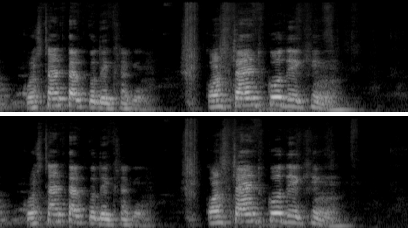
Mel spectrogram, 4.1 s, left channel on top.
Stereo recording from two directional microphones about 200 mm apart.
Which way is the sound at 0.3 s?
20° left (ahead or behind).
